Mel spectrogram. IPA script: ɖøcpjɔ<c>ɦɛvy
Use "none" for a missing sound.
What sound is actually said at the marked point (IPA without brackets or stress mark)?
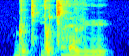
c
